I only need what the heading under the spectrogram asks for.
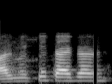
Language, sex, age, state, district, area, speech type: Maithili, male, 30-45, Bihar, Muzaffarpur, urban, conversation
